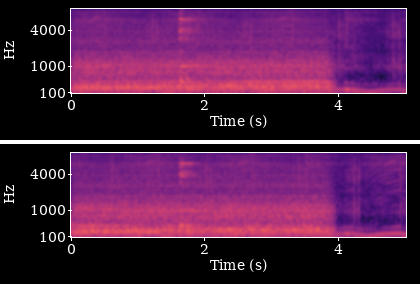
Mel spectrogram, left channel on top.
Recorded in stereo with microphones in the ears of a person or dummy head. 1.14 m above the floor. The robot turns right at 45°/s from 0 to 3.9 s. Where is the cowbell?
30° left (ahead or behind), 7 m; by 1.9 s 20° left (ahead or behind), 7 m.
